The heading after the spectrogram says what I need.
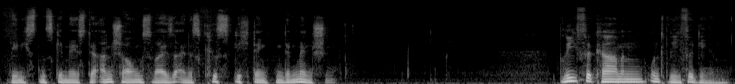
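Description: Husky low-voiced male reader. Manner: calm, measured narration. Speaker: audiobook reader. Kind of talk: literary reading.

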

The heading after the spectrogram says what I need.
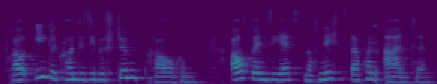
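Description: A woman narrating a children's storybook in a calm, even storytelling voice. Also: mid-range voice, moderate pace. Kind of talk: storybook reading.

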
